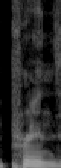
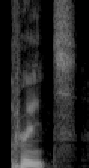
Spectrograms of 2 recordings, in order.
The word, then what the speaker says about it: Prins: I mean it's funny because some people say Prinze and some people say prints because I'm Panamanian so when I was growing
